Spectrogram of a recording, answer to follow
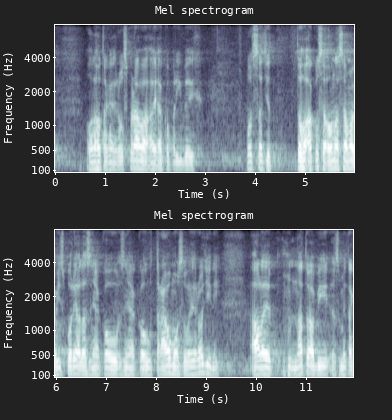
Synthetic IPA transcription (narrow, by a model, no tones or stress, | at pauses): ʔɔ̰naɦɔt̪aɡajɾɔspɾaːʋaʔajakɔpɾiːbɛx | fpɔt̪st̪acɛt̪ɔɦɔʔakɔsaɔnasamaʋispɔɾɪad̪azɲɛakɔʊzɲɛakɔʊt̪ɾaʊmɔʊsʋɔjɛjɾɔɟini | ʔa̰lɛnat̪ɔabizmɛt̪ak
